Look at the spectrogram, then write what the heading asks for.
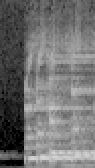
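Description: A phone ringtone in a detective heist video game starts abruptly after a brief silence and plays as a sustained electronic tone with a warbling pulse, close and clear.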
